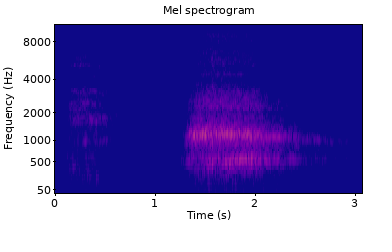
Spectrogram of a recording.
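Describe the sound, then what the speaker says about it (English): A deep, conscious breath: a short soft intake, a pause, then a long audible exhale that trails off, close and quiet in an otherwise silent space. "to really take a conscious breath"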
